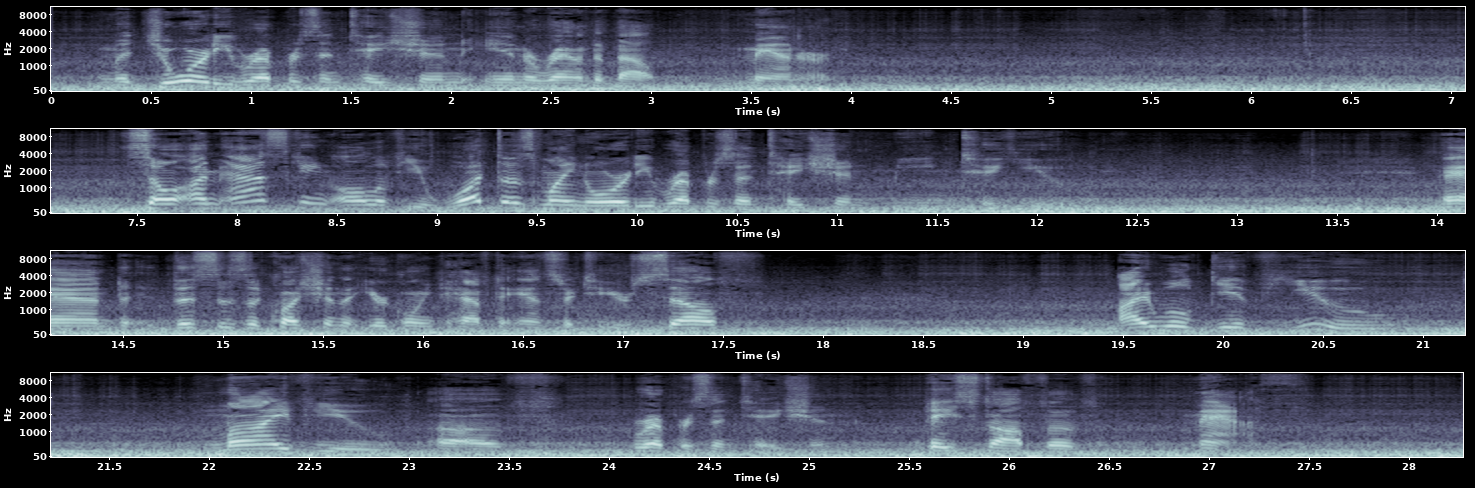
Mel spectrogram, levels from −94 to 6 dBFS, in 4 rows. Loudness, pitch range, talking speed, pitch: -17 LUFS, 90-125 Hz, 95 wpm, 110 Hz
